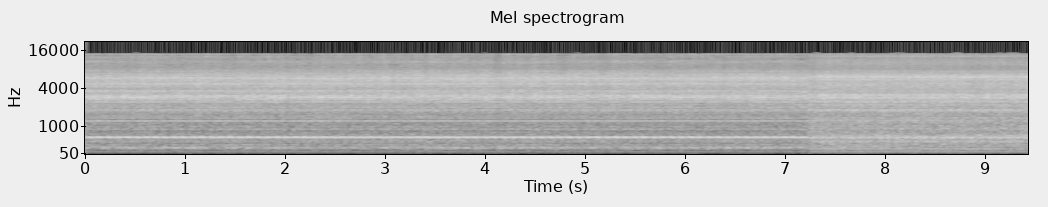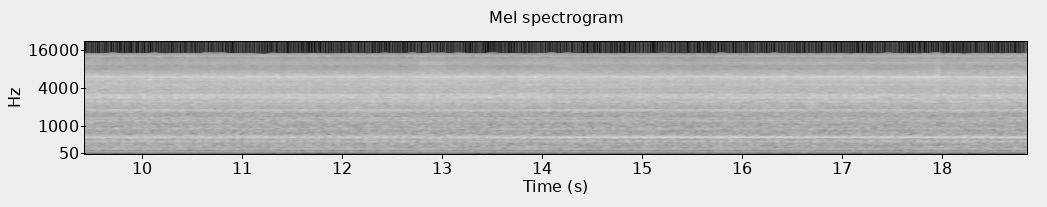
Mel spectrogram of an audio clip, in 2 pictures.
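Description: Metal lathe running with a steady whine while a boring bar bores out a bearing housing to 30 mm; the sound gets fuller about seven seconds in.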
